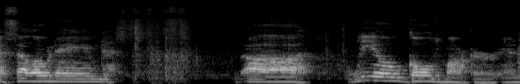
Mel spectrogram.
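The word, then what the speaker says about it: Goldmakher: one is by a fellow named uh Leo goldmocker and it's spelled l-e-o g-o-l-d-m-a-k-h-e-r and it's a paper titled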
